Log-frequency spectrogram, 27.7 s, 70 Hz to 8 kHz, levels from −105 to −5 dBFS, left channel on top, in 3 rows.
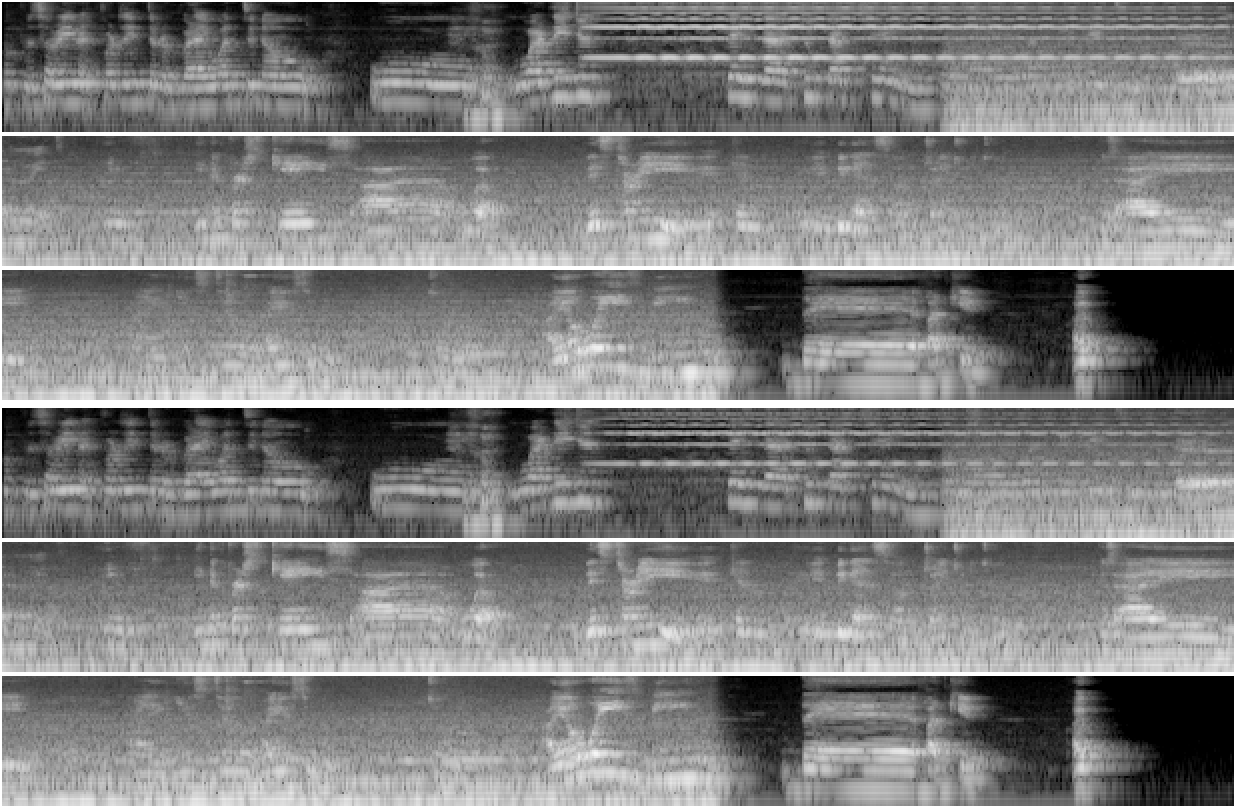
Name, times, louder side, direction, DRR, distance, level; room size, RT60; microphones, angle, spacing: voice 1, 0.0-2.4 2.8-4.6 5.4-9.7, left 3 dB, 50° left, 0.6 m, -40 dB
sound 1, 4.3-9.2, left 10 dB, 90° left, 0.3 m, -31 dB
sound 2, 7.0-23.8, equal, 20° right, 0.7 m, -27 dB
voice 2, 8.8-9.4 10.0-10.3 10.7-13.1 13.5-16.9 17.4-18.7 19.4-21.1 21.7-22.2 22.5-24.0 24.3-25.8 26.5-26.6, right 1 dB, 65° right, 0.7 m, -27 dB
3.2 x 2.5 x 2.4 m
head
